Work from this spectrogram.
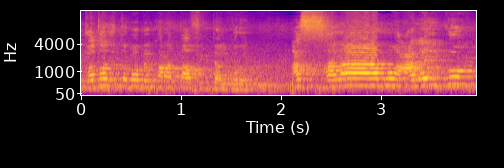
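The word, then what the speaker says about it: السلام عليكم: আসসালামু আলাইকুম, এটা হলো সঠিক উচ্চারণ। আসসালামু আলাইকুম, আসসালামু আলাইকুম, সালাম, এই ধরনের না করা।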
